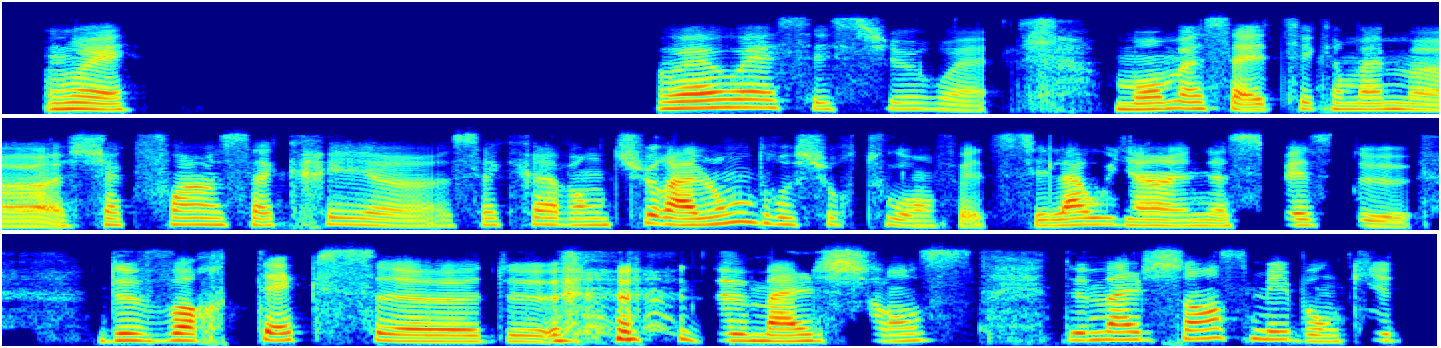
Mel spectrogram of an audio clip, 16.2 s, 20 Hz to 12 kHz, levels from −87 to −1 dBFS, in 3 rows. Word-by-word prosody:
Ouais. 180 -2 +3 2.0
Ouais, 210 +3 +6
ouais, 235 0 +3
c'est 185 -3 -8
sûr, 180 -1 -9
ouais. 145 -3 -6 0.5
Bon, 175 +1 +3
ben, 195 0 +2
ça 195 - -1
a - - +3
été 175 +4 -5
quand 180 - -5
même, 175 0 -1
heu, - - -1
à 145 0 0
chaque 180 +3 -5
fois 200 -1 -1
un 195 -1 +2
sacré, 185 +1 -3
heu, 160 0 -4
sacrée 190 +4 -4
aventure 185 +4 -1
à 185 -2 +9
Londres, 230 0 0
surtout, 185 -1 -7
en 155 -1 -3
fait. - - -8
C'est 165 - -8
là 185 +3 +5
où 195 - -1
il 195 - -8
y - - -2
a 170 - +4
un 165 0 0
espèce 170 +2 -5
de 145 -5 -4 0.5
de 200 +2 +3
vortex, 205 +3 +2
heu, 175 -3 +4
de 175 0 0 0.6
de 195 - +3
malchance. 185 +1 +1 0.3
De 215 - 0
malchance, 240 +5 +2
mais 235 -2 -1
bon, 180 -4 -3
qui 195 +2 -9
est 190 - -14
185 Hz, 180 wpm, -23 LUFS, 175-200 Hz, 2.0 s, à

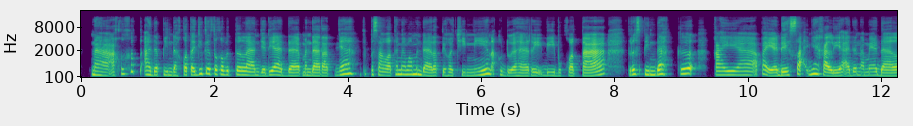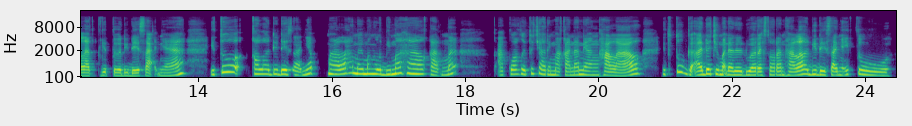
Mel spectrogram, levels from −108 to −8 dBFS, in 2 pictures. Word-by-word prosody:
Nah 210 -6 -1
aku 195 +8 -5
kan 405 0 -6
ada 230 -3 0
pindah 205 -2 -6
kota 215 -1 +1
juga 285 +1 +1
kebetulan 230 -5 +1
jadi 215 +2 +2
ada 180 0 +1
mendaratnya, 190 - 0 0.2
pesawatnya 220 -3 -3
memang 245 +1 +2
mendarat 185 -4 -1
di - - -5
Ho 185 - -2
Chi - - -10
Minh, 220 +10 +2
aku 230 - -9
2 175 -3 -2
hari 175 +2 -4
di 185 0 -7
ibu 175 - -11
kota, 175 +5 +1 0.4
terus 255 +1 +2
pindah 255 +2 +3 0.2
ke 290 +2 +7 0.4
kayak 220 -1 -1
apa 260 - -6
ya, 175 0 +4
desanya 215 +6 +2
kali 170 -4 +2
ya, 185 - -4
ada 205 - -5
namanya 200 +1 -6
Dalat 170 +1 +1
gitu, 190 -2 -3
di 180 - -6
desanya. 175 - -2 0.4
Itu 370 +10 +2 0.2
kalau 270 -1 +1
di 265 - 0
desanya 255 +2 +2 0.2
malah 285 +3 +1
memang 280 -2 +5
lebih 250 -1 +1
mahal, 290 -3 +3
karena 225 - -4 0.6
aku 215 0 -11
waktu 260 -1 +1
itu 290 - -2
cari 245 -4 -1
makanan 215 +1 -3
yang 220 -2 -3
halal, 205 +5 0 0.3
itu 255 +1 -8
tuh 385 +2 +1
gak 225 - 0
ada, 275 - +8
cuma 255 -3 +3
ada 220 -1 +3
2 210 0 +2
restoran 215 +1 -2
halal 225 +6 +2
di 250 - +3
desanya 215 -2 +1
itu. 225 -6 -1
220 Hz, 165 wpm, -23 LUFS, 190-255 Hz, 0.6 s, ada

